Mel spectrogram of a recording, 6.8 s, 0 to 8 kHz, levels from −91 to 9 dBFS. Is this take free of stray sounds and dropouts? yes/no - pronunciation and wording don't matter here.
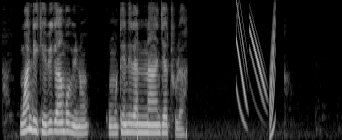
no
